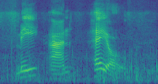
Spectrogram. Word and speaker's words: 미안해요: The M at the beginning more sounds like an MB or a B. I can't do it.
